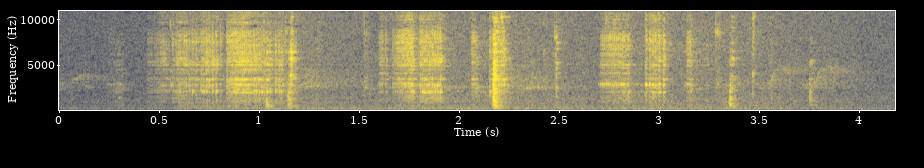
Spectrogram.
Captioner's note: ratchet clunks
